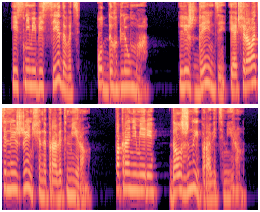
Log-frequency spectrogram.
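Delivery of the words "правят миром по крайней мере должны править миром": ordinary delivery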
